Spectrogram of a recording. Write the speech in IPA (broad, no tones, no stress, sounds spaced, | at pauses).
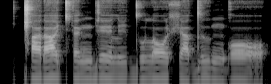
ǁ a ɾ a cʰ ɛ ŋ ɡ e l i d̪ u l ɔ ʃ a d ɯ ŋ ɡ ɔ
